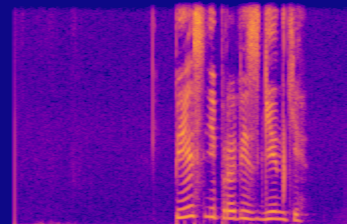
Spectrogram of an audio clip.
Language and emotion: Russian, positive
